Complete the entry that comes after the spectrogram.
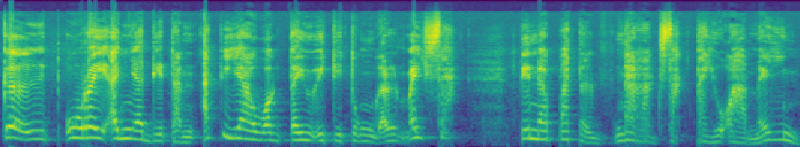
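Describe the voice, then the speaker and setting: In a put-on character voice, a woman talks at a fairly slow pace from a medium pitch, her voice making very wide pitch swings. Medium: stage play. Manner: insistent, playful.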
